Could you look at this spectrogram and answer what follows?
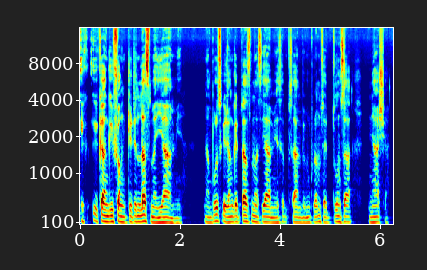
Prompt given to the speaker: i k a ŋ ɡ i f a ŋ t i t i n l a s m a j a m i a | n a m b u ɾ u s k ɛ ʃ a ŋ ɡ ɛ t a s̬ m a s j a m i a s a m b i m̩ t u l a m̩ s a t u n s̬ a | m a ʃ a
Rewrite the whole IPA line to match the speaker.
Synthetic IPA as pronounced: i k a ŋ ɡ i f a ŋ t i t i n l a s m a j a m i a | n a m b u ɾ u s k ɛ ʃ a ŋ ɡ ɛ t a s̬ m a s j a m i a s a m b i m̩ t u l a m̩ s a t u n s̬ a | ɲ a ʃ a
